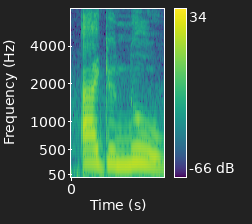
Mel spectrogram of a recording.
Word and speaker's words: Haguenau: venturi m'est arrivé à haguenau oui parce qu'on prononce à à la française même si c'est un nom allemand haguenau les amis haguenau j'ai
